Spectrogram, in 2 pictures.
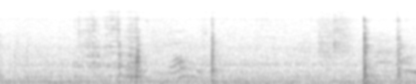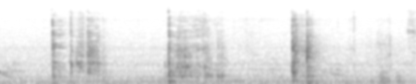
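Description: Metal spoon stirring beef chunks and vegetables in a nonstick frying pan, with irregular clinks and scrapes against the pan that come thicker and louder in the second half. A low steady hum runs underneath.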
